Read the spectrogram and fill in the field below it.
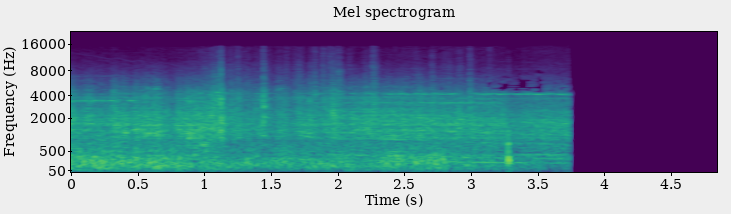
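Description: Gravel and stones rattle and knock against the underside of the car.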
